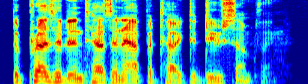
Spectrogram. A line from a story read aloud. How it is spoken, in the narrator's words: O'Brien quickly responded with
